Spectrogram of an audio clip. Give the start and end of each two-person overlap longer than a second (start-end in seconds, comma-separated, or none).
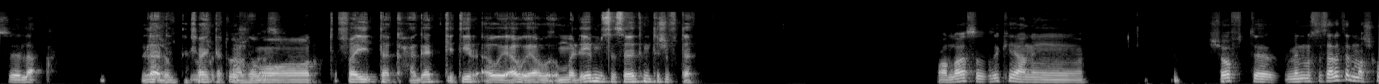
1.5-2.9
